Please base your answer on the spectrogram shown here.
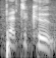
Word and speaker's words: Peticu: Candace is going to be a really Peticu. That's how you say her name, Peticu.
